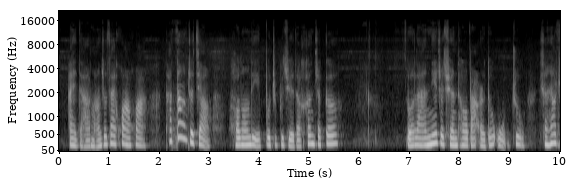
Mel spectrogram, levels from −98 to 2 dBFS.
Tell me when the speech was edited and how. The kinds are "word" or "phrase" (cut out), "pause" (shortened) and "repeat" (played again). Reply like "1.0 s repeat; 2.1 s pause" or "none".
2.0 s pause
